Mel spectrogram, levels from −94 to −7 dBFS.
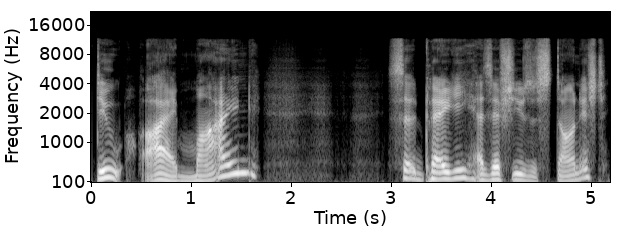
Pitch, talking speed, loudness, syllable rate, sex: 155 Hz, 90 wpm, -19 LUFS, 3.8 syllables/s, male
